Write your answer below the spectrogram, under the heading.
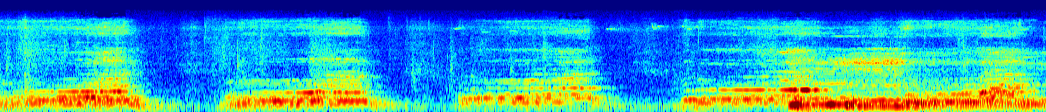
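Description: Mixed-voice choir singing a cappella in sustained chords, in phrases of about two seconds with short breaths between them. The last phrase is longer, and lower voices come in under it about ten seconds in.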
